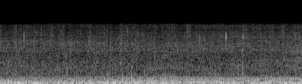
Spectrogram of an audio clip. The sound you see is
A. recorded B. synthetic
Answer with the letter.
A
